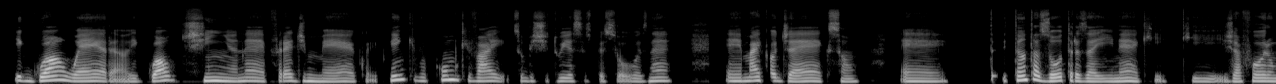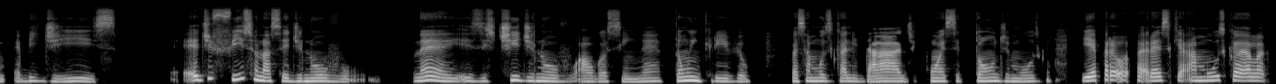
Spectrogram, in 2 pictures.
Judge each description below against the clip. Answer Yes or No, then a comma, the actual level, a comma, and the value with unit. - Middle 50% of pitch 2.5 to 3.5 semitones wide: Yes, average, 3.1 semitones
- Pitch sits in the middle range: Yes, medium, 150 Hz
